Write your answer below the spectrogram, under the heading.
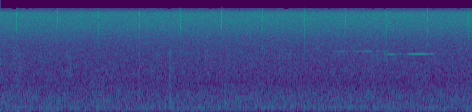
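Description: Steady hiss of open-air ambience on an outdoor nest-cam microphone, with faint scattered ticks. A thin high whistle holds for about a second, a little over three seconds in, and drops slightly in pitch partway through.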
